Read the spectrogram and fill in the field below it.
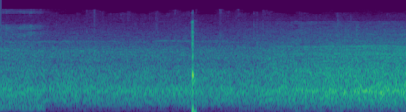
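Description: A bat strikes a cricket ball with a sharp crack.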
